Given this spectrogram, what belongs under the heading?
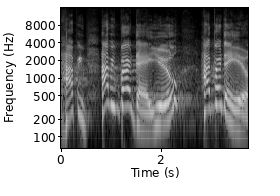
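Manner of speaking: put-on high, sing-song toddler squeal; imitating excited toddler. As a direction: chirp it like a thrilled two-year-old. Toddler greets cookie excitedly.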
